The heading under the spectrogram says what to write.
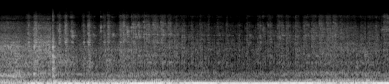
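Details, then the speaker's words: Land Rover Series 3 Lightweight, possibly cold, idling: low lumpy shaky idle with irregular stumbles through exhaust; misfire, owner wonders about timing though distributor unmoved, cap and rotor clean; pulling lead four changes nothing, cause not found. "starts as you can hear I'm not very happy bit shaky but you know not terrible"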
